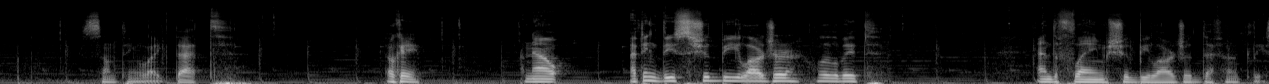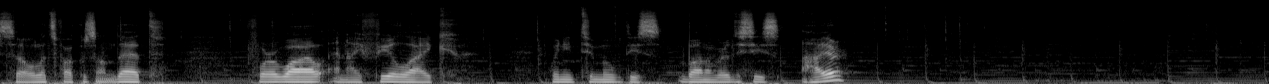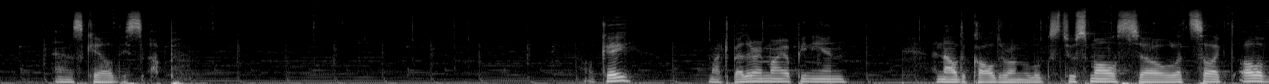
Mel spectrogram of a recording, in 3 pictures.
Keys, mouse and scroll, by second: 0.5 g, 2.8-4.4 middle drag, 4.4-6.5 scroll down 1, 6.5 click, 7.0 s, 8.9 click, 9.4 s, 10.3 click, 10.7 s, 12.7 KP_Decimal, 13.4-14.9 middle drag, 14.9 Tab, 16.6 z, 17.4 middle click, 18.1 1, 18.8 click, 19.4 g, 21.6 middle click, 22.1 scroll down 1, 22.2 Tab, 24.5 z, 25.5 s, 26.4 g, 27.5 s, 28.6-28.9 scroll down 4, 28.9-29.4 middle drag, 29.4-29.9 scroll down 6, 29.9-36.4 middle drag, 36.4 click, 36.8 shift+click, 37.1 shift+click, 37.8 shift+click.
